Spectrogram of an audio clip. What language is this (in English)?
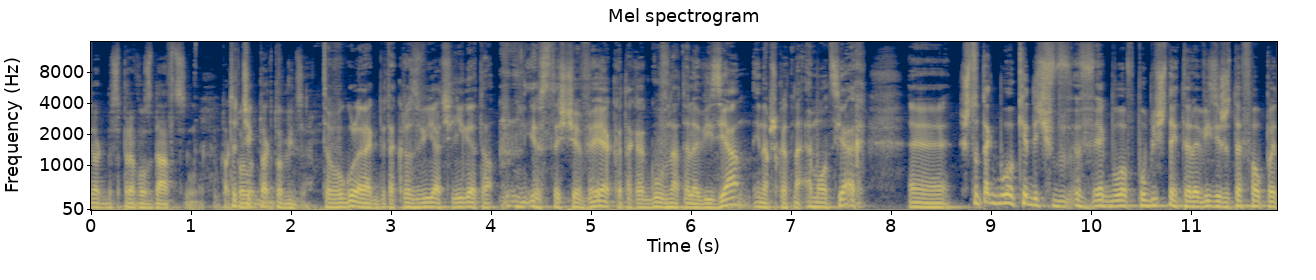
Polish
